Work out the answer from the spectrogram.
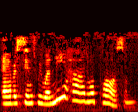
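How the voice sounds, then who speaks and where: A woman's voice: fairly high pitch, very animated, moderate pace, slightly rough. An actress playing a coy, sugary, evasive Southern woman with an American Southern accent in a vintage radio drama. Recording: muffled vintage radio recording.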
